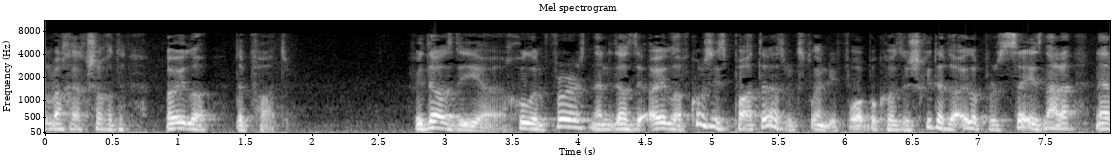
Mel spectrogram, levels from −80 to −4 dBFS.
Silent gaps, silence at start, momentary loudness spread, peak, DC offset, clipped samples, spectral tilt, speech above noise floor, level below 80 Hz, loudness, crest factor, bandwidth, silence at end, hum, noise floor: none; 0 s; 9 LU; 0 dBFS; under 0.1%; under 0.1%; -7 dB/octave; 25 dB; -36 dBFS; -13 LUFS; 12 dB; 8 kHz; 0 s; none; -38 dBFS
